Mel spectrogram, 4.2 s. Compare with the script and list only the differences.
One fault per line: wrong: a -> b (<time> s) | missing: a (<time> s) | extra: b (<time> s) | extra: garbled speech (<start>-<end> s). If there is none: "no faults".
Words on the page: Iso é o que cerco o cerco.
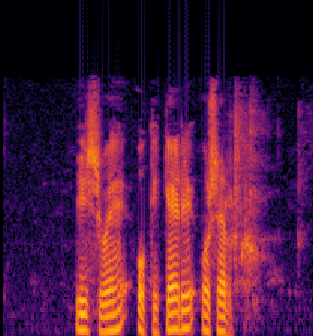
wrong: cerco -> quere (2.2 s)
